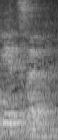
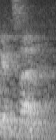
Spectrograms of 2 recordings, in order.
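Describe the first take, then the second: First: The stress is on the first syllable. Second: The stress is on the last syllable. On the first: It is read as a Nahuatl word. "si yo lo leo en náhuatl ... en náhuatl toda la pronunciación es grave" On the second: It is read as a Spanish word. "Si yo lo leo en español"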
